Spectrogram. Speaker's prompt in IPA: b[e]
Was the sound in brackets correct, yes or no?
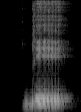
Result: yes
